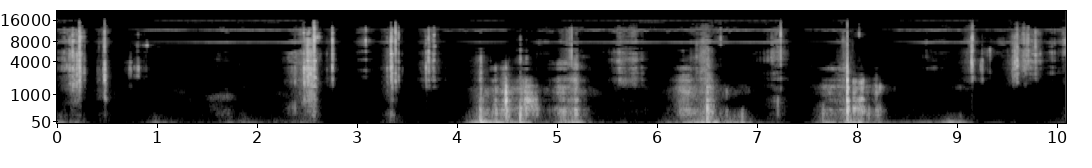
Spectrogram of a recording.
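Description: Footsteps crunching on hard-packed snow: a few uneven steps, with small clicks and knocks between them.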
